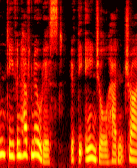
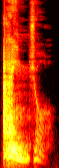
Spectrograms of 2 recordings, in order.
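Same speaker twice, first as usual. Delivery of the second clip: exasperated shout; 10 dB louder than usual. Acted. Crowley shouts protest.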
